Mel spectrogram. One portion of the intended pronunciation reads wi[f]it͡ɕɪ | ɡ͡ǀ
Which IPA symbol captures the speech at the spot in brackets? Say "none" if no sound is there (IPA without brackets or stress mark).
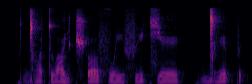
f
